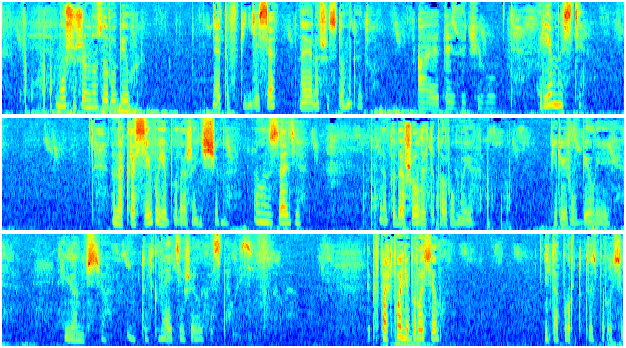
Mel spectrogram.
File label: middle ob dialect; лён кратко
